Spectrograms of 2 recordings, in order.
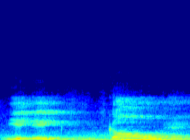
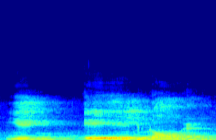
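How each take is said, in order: First: The stress falls on the word गांव. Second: The stress falls on the word एक. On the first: It is a village, not a city. "अगला बंदा ये समझ रहा है कि ये शहर है" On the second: It is one village, not two. "कि वो बंदा समझ रहा है कि ये दो गांव हैं"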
